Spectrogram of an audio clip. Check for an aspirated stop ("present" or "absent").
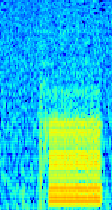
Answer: present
